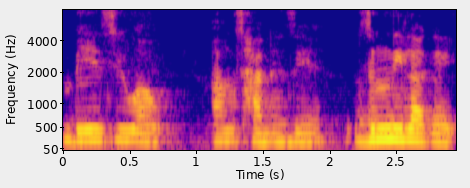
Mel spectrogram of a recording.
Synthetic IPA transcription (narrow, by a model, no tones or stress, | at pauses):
beziwaw | aŋsanɯzezɯŋnilaɡɯj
